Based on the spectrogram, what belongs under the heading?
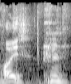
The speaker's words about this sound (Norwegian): Eh, det var bare halsen min som eh, prøvde å si fra om at her må det kremtes!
